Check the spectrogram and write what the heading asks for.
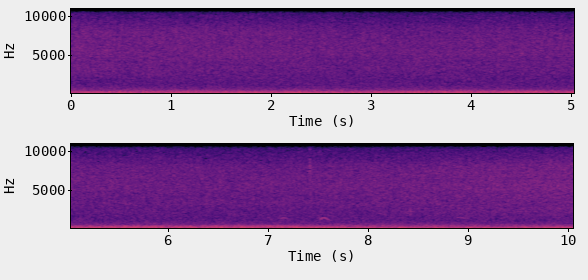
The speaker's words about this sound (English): But in this sanctuary, you stand sheltered and dry amidst the storm's tumultuous downpour.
